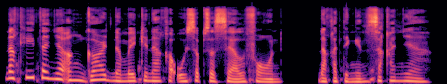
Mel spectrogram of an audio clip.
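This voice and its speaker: Woman, low mellow voice, dry close sound, dramatic story narration, suspenseful short phrases. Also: very animated, normal speed, no echo.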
